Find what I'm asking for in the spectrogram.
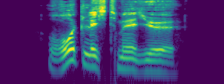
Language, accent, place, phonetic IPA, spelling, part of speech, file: German, Germany, Berlin, [ˈʁoːtlɪçtmiˌli̯øː], Rotlichtmilieu, noun, De-Rotlichtmilieu.ogg
- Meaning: Social environment of prostitution and related persons, such as prostitutes and pimps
